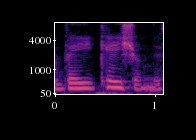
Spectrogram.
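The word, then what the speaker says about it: vacation: 正確にはベイケーションですよね。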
